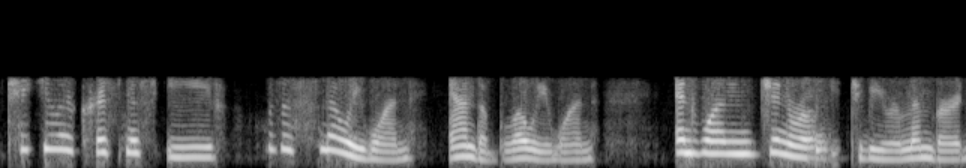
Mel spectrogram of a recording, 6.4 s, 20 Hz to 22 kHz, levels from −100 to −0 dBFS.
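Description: Throughout, the Speex codec starves its excitation of bits, consistent with a rate near 11 kbps, leaving speech hoarse, noisy and band-limited to 150 Hz to 3.7 kHz. From 5.37 to 5.59 s, VoIP packet loss concealed by the speech codec removes about 140 ms scattered over 160 ms, with runs up to 80 ms. The decoder stretches its last pitch into a fading buzzy tone or coloured noise, and the speech stays weak after packets return.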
